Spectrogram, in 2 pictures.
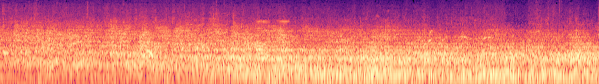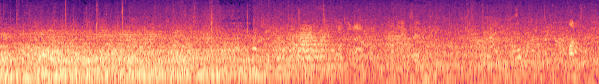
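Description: Heritage aircraft fly at the Eastbourne Airshow, a sustained engine drone swelling and holding steady, partly masked by a commentator talking over the top.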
